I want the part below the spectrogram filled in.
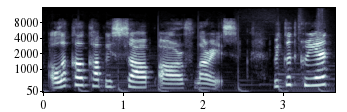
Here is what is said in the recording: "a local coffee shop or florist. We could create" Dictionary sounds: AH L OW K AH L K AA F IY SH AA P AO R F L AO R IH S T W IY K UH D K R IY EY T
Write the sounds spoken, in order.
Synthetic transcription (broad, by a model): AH L OW K AH L K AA P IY S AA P AO R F L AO R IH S W IY K UH D K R IY EY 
